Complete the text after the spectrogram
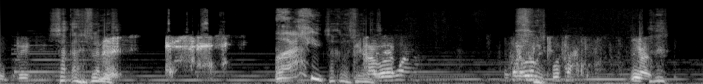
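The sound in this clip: Harsh coughing and throat clearing as someone brings up phlegm, in several rough, strained bursts spread over a few seconds, with gravelly voiced sounds between them.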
